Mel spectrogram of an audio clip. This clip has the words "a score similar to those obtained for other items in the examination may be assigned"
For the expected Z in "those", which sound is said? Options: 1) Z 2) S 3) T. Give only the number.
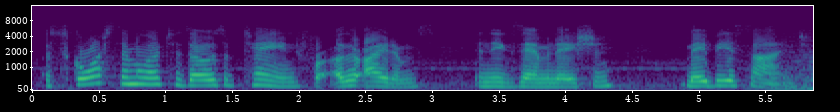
1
